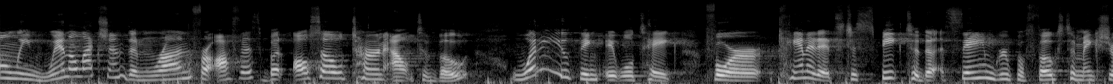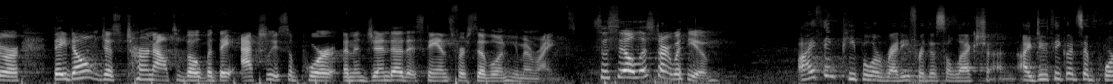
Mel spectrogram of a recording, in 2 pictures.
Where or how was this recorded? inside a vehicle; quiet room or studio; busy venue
busy venue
